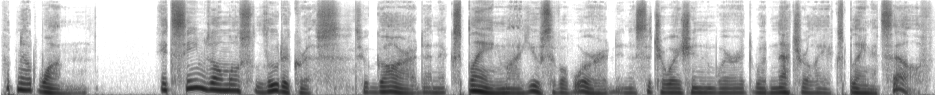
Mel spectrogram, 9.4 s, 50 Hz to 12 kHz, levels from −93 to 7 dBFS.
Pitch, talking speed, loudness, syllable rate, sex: 125 Hz, 155 wpm, -18 LUFS, 4.7 syllables/s, male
